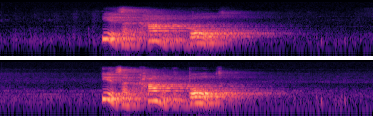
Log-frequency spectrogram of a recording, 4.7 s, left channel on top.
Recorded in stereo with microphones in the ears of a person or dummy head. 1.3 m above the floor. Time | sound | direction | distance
1.3 | a woman speaking | 65° right (ahead or behind) | 1.0 m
